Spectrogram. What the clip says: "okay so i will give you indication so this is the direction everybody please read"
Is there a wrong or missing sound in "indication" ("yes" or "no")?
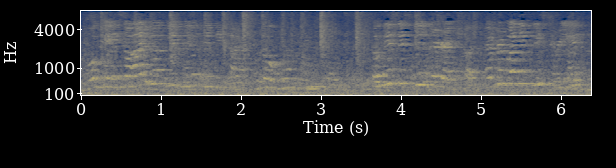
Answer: yes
